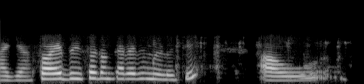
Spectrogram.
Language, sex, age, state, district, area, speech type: Odia, female, 45-60, Odisha, Sundergarh, rural, conversation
